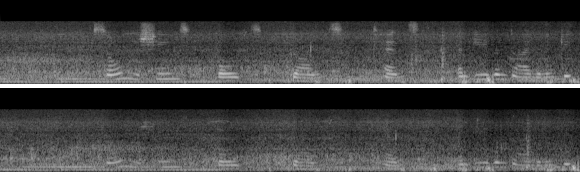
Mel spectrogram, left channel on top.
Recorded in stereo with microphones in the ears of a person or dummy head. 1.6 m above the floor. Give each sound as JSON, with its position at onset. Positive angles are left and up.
{"t": 0.9, "sound": "a woman speaking", "side_deg": 60}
